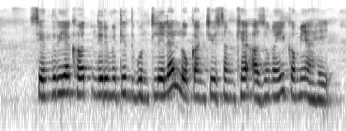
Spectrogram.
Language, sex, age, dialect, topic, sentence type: Marathi, male, 18-24, Standard Marathi, agriculture, statement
